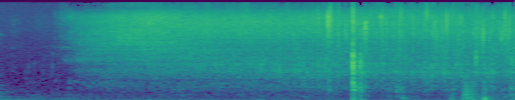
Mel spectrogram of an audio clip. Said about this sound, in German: Wir nehmen Sonnenblumenöl. Okay. Wir haben eine relativ große Pfanne, darum nehmen wir einen ganzen Schöpfer und geben den Teig in die Pfanne.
